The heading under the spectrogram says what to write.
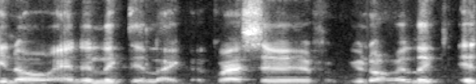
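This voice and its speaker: A man speaks at a moderate pace. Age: 30s. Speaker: livestreamer. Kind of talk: casual chat.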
